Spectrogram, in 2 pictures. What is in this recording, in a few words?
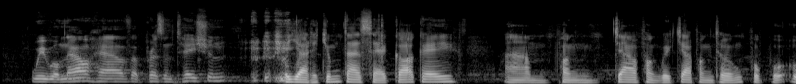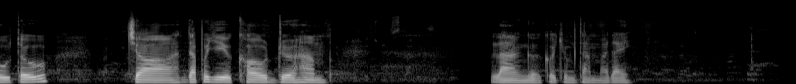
Vietnamiese; vietnamese; iclrs symposium 2009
